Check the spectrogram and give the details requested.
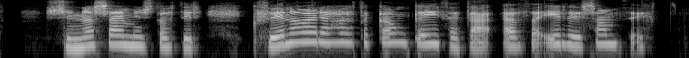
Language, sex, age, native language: Icelandic, female, 18-19, Icelandic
